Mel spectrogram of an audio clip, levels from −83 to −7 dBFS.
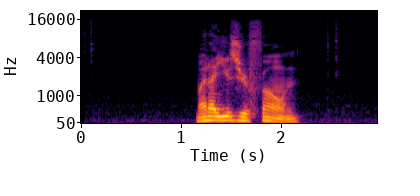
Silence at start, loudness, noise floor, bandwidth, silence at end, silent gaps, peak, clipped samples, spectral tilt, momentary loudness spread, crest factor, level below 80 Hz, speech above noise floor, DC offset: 1.15 s; -21 LUFS; -65 dBFS; 15 kHz; 0.8 s; none; -4 dBFS; under 0.1%; -6.5 dB/octave; 15 LU; 20 dB; -54 dBFS; 45 dB; under 0.1%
